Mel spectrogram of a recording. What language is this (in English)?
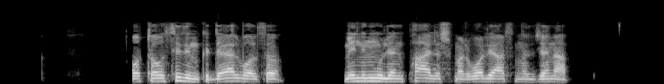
Turkmen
